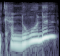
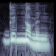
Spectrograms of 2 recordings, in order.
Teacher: Le O transcrit le O long et mi-fermé de kanonen, comme le O bref et mi-ouvert de genommen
